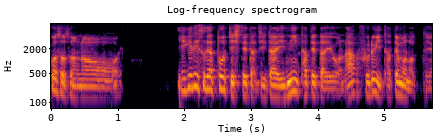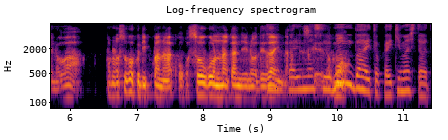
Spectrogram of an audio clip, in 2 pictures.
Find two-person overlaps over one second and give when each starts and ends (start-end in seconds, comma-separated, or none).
8.9-10.2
